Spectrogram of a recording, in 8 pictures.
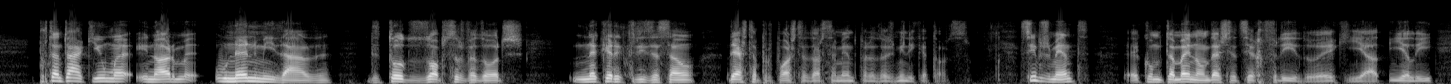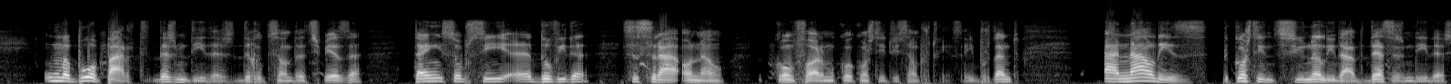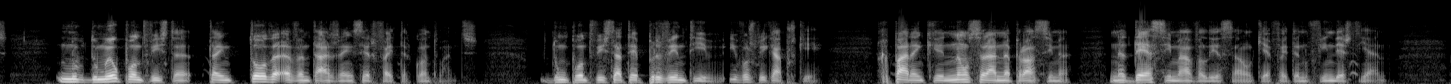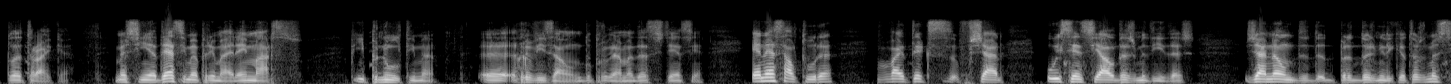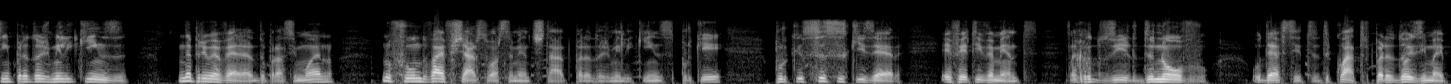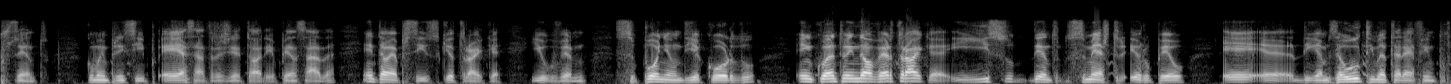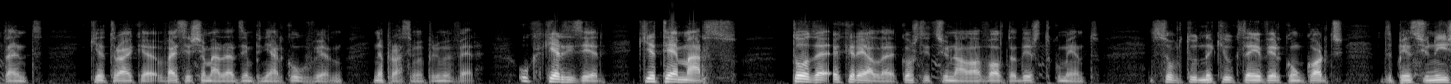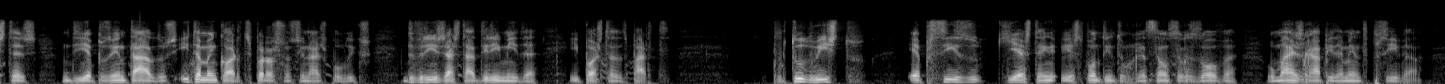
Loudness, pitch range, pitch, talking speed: -18 LUFS, 85-120 Hz, 100 Hz, 145 wpm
